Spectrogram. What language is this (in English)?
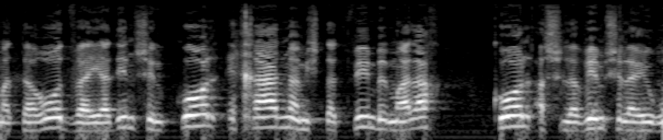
Hebrew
